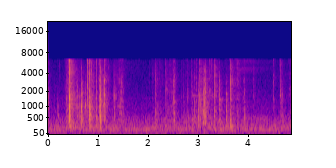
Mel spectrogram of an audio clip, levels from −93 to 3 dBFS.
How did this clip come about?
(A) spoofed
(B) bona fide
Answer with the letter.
B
